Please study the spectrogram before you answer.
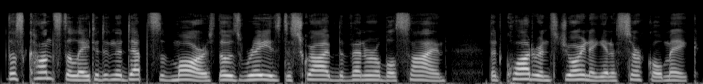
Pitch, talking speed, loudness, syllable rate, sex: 205 Hz, 170 wpm, -19 LUFS, 5.0 syllables/s, female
